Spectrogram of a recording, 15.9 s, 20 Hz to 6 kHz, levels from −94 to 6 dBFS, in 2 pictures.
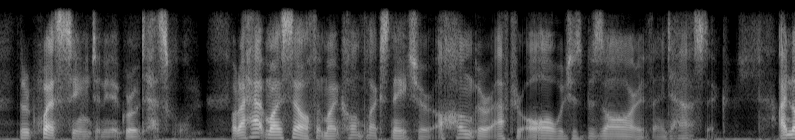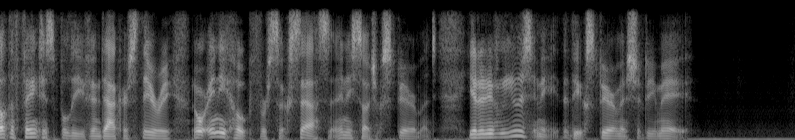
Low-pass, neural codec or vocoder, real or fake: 5.4 kHz; codec, 16 kHz in and 24 kHz out, 0.9 kbps, LongCat-Audio-Codec, four codebook decoder; fake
